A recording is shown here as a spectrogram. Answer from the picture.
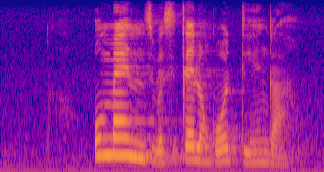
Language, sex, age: Zulu, female, 19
